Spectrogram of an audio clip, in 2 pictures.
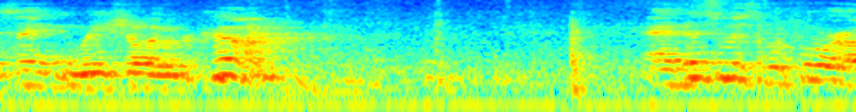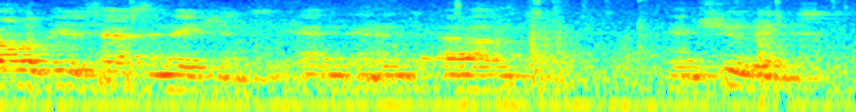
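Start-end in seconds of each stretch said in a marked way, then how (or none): none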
